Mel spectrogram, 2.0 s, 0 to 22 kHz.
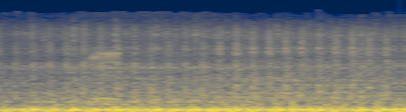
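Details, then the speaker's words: Can-Am Renegade XMR 1000R ATV engine at idle, after riding a flooded, filthy off-road park: low, lumpy idle with steady, evenly spaced knocking. Riders suspect low or dirty oil, possibly a leak; not confirmed. "Yeah. Yeah. That thing's knocking like it's low on oil. Dirty oil."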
